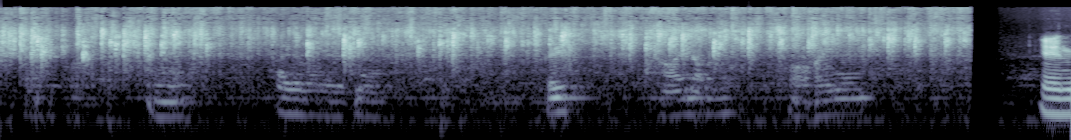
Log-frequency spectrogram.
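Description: Water running steadily from a shower supplied by a newly installed instant electric water heater on its test run, a continuous hiss, with faint voices underneath. It cuts off suddenly about seven seconds in.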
